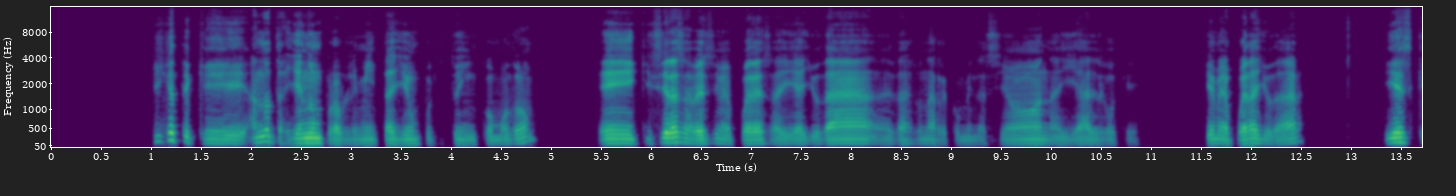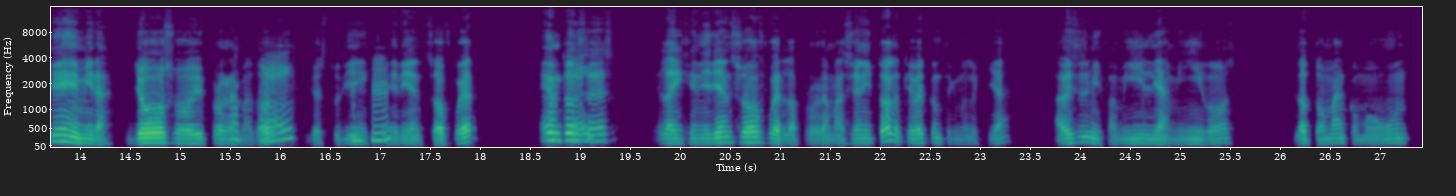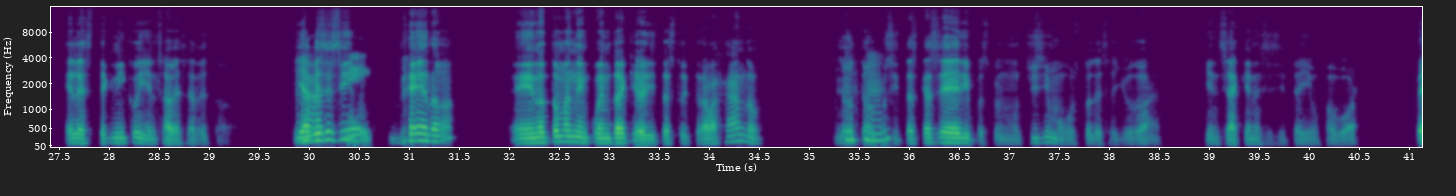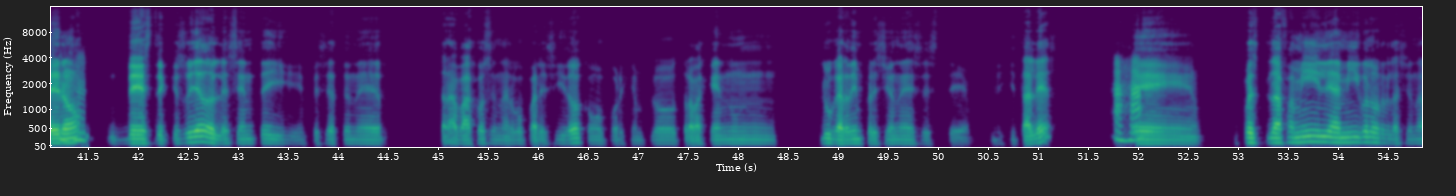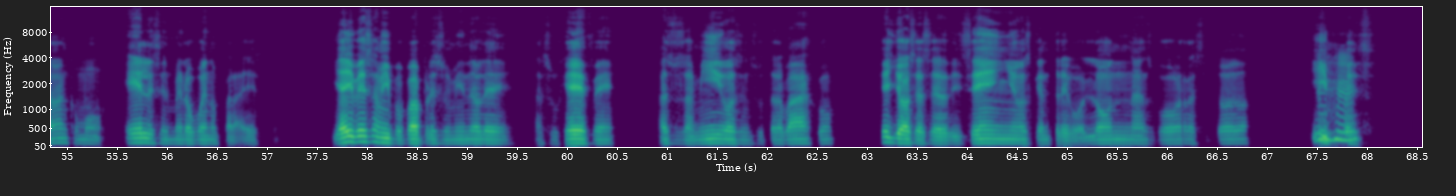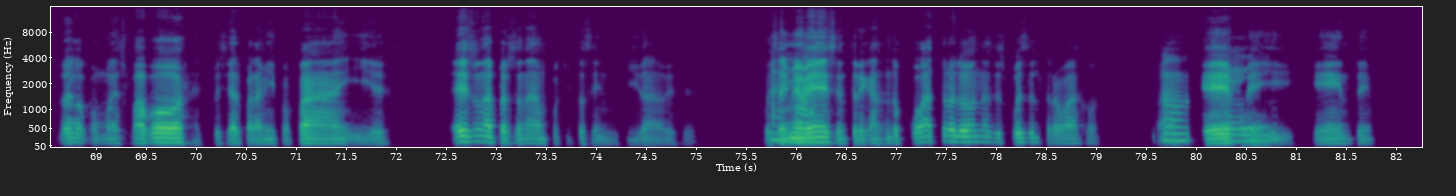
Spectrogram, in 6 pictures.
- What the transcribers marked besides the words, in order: chuckle
- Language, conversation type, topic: Spanish, advice, ¿Cómo puedo aprender a decir que no sin sentir culpa ni temor a decepcionar?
